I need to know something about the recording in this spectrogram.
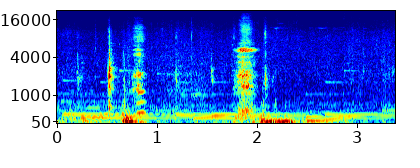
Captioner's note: gasps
